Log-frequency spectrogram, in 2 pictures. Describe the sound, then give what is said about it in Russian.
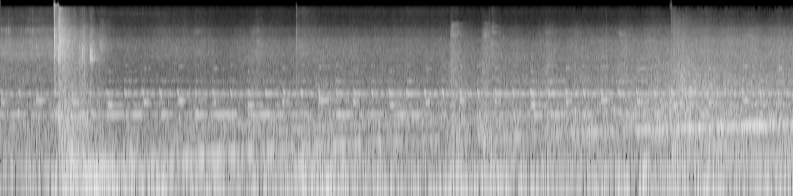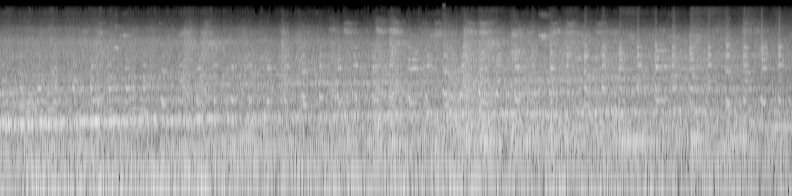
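A metro train pulls away after the doors close, its motor whine rising steadily in pitch as the carriage accelerates, with continuous loud rumbling and rattling of wheels on track filling the whole stretch. “Я в метро отлюблено, до Красносельской перехожу с ветки на ветку, королева все подземки, мой дворец самый большой на свете, еду по нему в вагоне, вернее на карете”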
